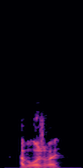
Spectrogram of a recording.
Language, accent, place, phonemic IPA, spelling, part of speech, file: French, France, Lyon, /a.bʁɔʒ.ʁɛ/, abrogeraient, verb, LL-Q150 (fra)-abrogeraient.wav
- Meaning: third-person plural conditional of abroger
